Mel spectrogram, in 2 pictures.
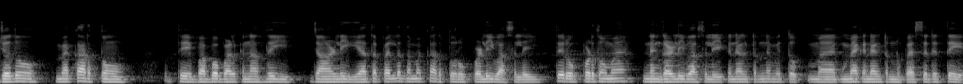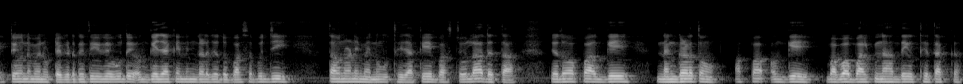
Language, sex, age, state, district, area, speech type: Punjabi, male, 18-30, Punjab, Rupnagar, rural, spontaneous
